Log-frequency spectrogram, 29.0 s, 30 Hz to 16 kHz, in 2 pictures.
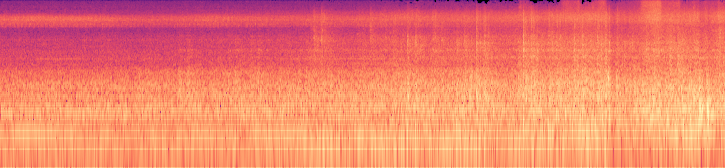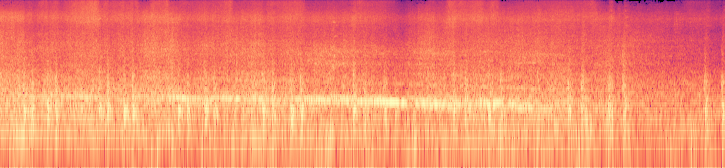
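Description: Tobu 10050-series electric commuter train pulling out and passing close by, its wheels clattering over the rail joints. A steady tone slides down in pitch through the loudest part, and the train fades near the end.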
